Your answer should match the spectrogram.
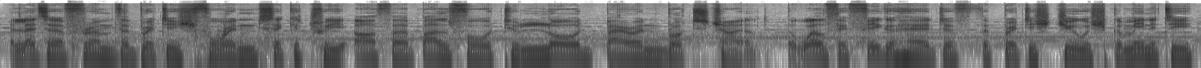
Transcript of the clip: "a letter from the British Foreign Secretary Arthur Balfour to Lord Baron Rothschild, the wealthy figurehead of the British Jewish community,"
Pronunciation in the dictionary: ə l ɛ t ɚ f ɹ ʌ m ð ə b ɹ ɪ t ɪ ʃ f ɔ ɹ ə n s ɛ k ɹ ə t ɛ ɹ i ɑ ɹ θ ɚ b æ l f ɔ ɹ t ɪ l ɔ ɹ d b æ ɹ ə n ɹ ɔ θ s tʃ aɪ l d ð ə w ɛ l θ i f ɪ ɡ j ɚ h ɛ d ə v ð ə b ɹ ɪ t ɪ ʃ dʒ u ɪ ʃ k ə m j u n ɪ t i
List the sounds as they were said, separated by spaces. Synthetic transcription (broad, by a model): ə l ɛ t ɚ f ɹ ʌ m ð ə b ɹ ɪ t ɪ ʃ f ɔ ɹ ə n s ɛ k ɹ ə t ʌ ɹ i ɑ ɹ θ ɚ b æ l f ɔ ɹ t ɪ l ɔ ɹ d b æ ɹ ə n ɹ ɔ t s tʃ aɪ l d ð ə w ɛ l θ i f ɪ ɡ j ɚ h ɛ d ə v ð ə b ɹ ɪ t ɪ ʃ dʒ u ɪ ʃ k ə m j u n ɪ t i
